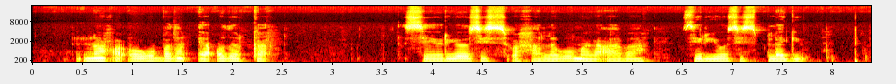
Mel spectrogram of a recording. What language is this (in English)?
Somali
